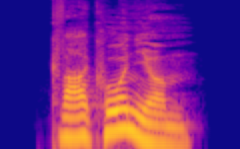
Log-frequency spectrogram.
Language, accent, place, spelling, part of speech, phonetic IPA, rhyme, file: German, Germany, Berlin, Quarkonium, noun, [kvɔʁˈkoːni̯ʊm], -oːni̯ʊm, De-Quarkonium.ogg
- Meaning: quarkonium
